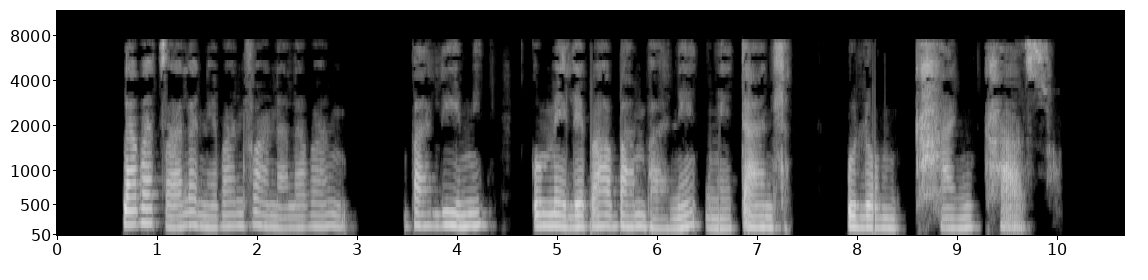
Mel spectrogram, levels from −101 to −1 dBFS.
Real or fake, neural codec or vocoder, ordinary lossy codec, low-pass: real; none; MP3, 32 kbps; 7.2 kHz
